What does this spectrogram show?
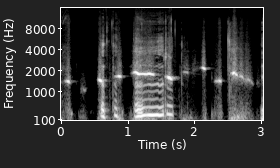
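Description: Someone whistles a military march tune up close, a quick run of short, bright notes with brief pauses and a fuller, voiced stretch in the middle.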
